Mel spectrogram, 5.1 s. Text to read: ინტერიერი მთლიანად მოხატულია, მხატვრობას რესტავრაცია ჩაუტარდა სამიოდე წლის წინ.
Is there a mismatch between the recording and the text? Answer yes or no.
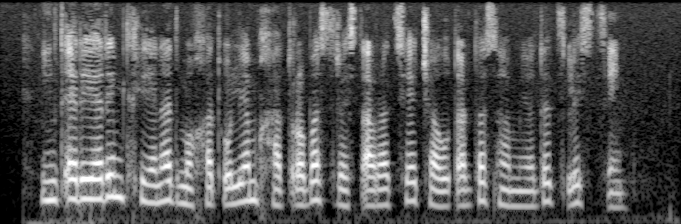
no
